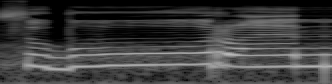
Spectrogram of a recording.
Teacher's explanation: با پیش واو ساکن بو ہے تو حروف مدہ ہے، ایک الف کی مقدار تک کھینچ کے پڑھیں گے اور را کو موٹا پڑھیں گے کیونکہ اوپر زبر ہے، تنوین ہے تو غنہ کریں گے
